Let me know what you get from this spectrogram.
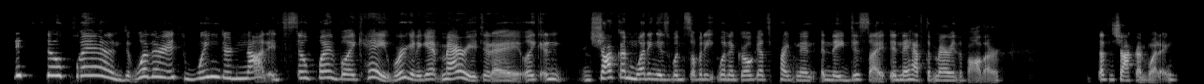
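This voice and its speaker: A woman with a New York accent, very fast pace, fairly high pitch, animated tone and lively intonation. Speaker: podcast host. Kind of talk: casual chat.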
